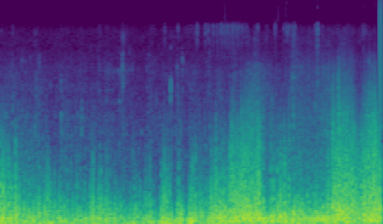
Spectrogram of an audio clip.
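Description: Strong wind blows at an alpine lake, buffeting the microphone in heavy, rumbling gusts that swell and roar loudly throughout, with no voices.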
